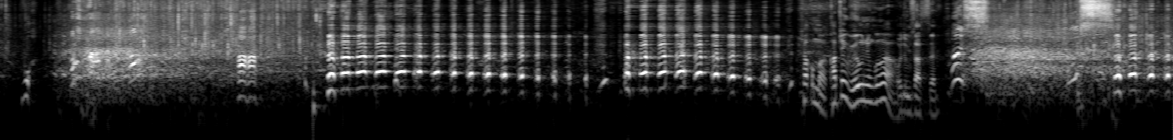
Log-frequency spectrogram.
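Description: An audience laughs and claps loudly.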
